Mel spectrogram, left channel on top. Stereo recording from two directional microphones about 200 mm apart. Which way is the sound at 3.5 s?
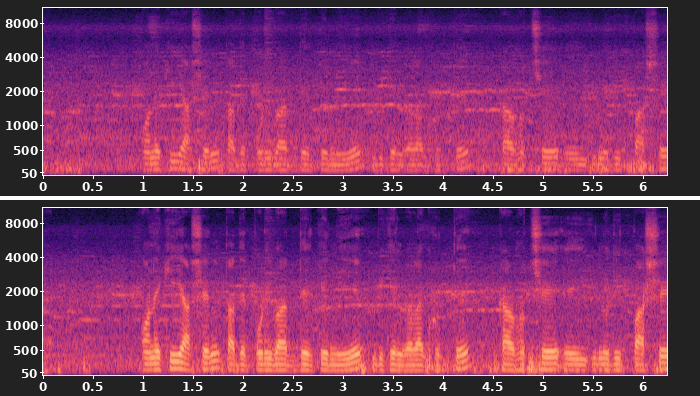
25° right (ahead or behind).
